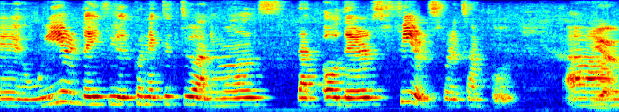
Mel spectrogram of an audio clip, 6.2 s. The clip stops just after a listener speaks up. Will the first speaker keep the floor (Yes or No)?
Yes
